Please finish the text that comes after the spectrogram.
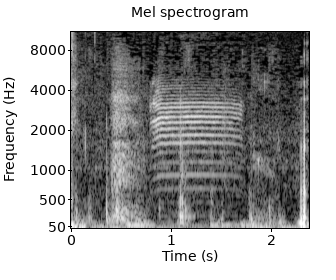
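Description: A Minecraft sheep bleating once, a quavering, wavering baa that carries under faint background noise and ends with a soft thump.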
